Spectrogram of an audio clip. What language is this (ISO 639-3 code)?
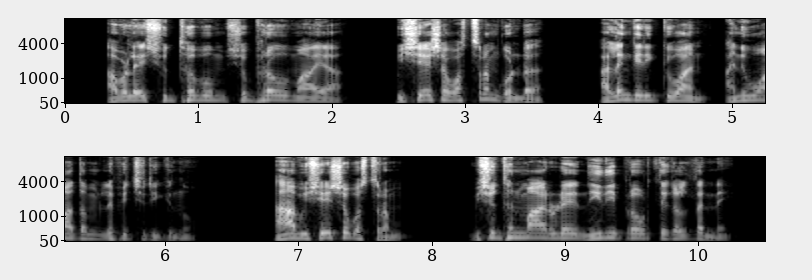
mal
